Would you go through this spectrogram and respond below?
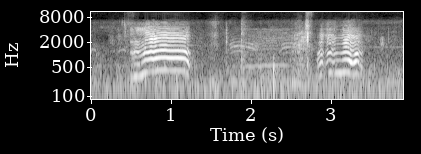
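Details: Black goats in a farm's exercise yard in Gimhae, South Korea, on a clear Tuesday morning: a loud, wavering bleat of about half a second, a quieter sound, then a second shorter bleat, with faint clatter behind.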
